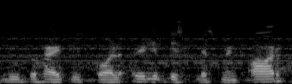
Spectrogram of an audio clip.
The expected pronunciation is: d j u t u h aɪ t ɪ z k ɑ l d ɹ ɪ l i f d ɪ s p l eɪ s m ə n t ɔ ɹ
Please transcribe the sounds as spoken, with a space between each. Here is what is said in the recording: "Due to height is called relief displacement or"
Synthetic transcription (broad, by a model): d j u t u h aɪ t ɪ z k ɑ l d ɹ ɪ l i p d ɪ s p l eɪ s m ə n t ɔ ɹ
